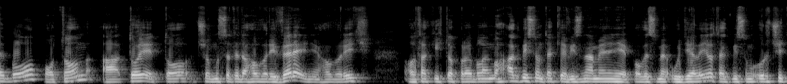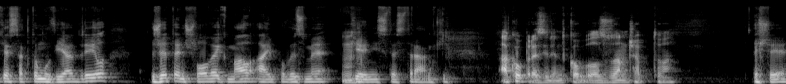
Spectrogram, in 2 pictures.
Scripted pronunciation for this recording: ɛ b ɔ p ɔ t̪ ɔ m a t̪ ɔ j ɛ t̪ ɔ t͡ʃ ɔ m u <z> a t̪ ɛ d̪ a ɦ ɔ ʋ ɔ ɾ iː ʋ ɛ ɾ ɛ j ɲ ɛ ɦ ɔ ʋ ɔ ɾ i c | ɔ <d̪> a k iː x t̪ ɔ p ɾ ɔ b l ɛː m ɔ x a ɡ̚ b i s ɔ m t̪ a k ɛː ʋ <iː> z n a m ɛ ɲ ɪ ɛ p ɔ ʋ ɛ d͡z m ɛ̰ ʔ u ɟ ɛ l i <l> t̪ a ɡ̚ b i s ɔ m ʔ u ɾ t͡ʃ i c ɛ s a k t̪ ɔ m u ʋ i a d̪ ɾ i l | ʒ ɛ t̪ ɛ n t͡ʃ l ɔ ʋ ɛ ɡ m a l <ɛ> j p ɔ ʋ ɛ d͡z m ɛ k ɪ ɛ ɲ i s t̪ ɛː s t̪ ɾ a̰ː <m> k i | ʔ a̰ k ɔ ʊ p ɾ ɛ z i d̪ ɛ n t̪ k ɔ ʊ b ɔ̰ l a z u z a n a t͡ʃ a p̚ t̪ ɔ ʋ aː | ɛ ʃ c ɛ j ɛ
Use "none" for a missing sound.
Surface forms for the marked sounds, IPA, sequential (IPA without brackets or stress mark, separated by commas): s, t̪, i, l, a, ŋ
